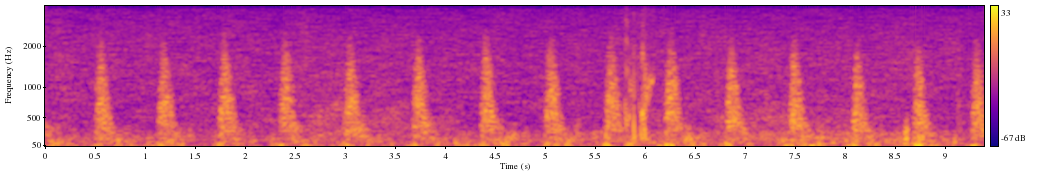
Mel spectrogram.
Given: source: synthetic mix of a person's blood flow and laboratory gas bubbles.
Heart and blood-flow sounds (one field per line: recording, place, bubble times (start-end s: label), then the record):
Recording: Doppler ultrasound of blood flow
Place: subclavian vein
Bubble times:
5.78-6.10 s: bubbles
From the record:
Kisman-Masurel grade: 212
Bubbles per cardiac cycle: several, 3 to 8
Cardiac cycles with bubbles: 1 to 10%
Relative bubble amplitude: moderate (0.250 to 0.450)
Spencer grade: 1 (occasional bubble signal discernible with the cardiac motion signal, with majority of cardiac periods free of bubbles)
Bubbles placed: anywhere in the cardiac cycle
